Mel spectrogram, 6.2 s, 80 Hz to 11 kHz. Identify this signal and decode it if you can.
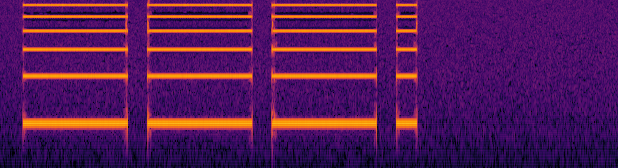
Beep code, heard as beeps from a small speaker, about 910 Hz. 3 long, 1 short.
